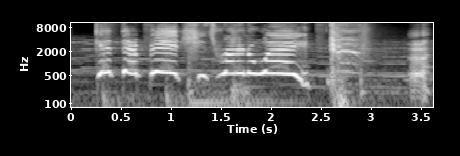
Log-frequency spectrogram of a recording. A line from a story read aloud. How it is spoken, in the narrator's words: Trisay will yell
